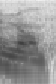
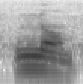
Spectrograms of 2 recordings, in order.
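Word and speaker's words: gnome: इसे क्या पढ़ते हैं जी होता है साइलेंट और इसे पढ़ते नोम क्या पढ़ते हैं नोम डिजाइन क्या पढ़ते हैं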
